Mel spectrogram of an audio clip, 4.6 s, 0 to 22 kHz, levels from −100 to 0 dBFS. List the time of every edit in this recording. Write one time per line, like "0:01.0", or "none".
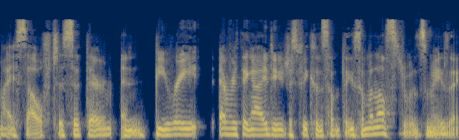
0:01.5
